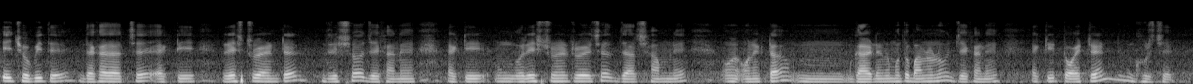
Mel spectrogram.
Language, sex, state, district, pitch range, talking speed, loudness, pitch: Bengali, male, Tripura, West Tripura, 130-150 Hz, 130 wpm, -18 LUFS, 140 Hz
